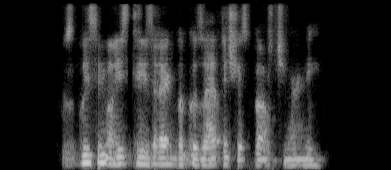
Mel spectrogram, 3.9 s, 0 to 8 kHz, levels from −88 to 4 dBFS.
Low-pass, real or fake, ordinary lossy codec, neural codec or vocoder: 7.2 kHz; fake; AAC, 48 kbps; codec, 16 kHz, 1 kbps, FreqCodec, smaller model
